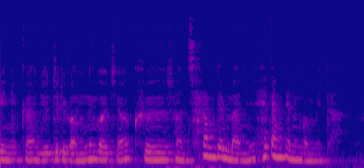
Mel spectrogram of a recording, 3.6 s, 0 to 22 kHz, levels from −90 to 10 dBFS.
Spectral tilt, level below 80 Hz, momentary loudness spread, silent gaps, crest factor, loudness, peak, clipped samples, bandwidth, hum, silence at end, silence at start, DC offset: -7.5 dB/octave; -78 dBFS; 5 LU; none; 14 dB; -48 LUFS; -34 dBFS; under 0.1%; 15 kHz; none; 0.1 s; 0 s; under 0.1%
